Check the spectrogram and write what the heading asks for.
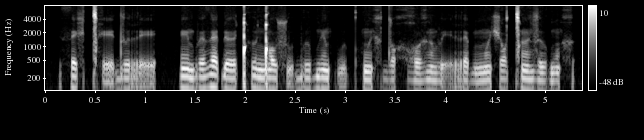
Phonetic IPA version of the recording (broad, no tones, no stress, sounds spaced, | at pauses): θ e x ǀʰ ḛ d ɯ r ḛ | ẽ b ɘ ð ɛ ɗ ɘ ǃʰ ɯ ŋ͡ǃ ɔ sʷ ḛ b ɯ b ẽ kʷ ḛ kʷʰ ẽ x d ɔ x ʁʷ ɘ ɣ ə̃ β ḛ r ɛ b ŋʷ ɛ̃ ʃ ɔ ǀ ə̃ z ɯ ɡʷ ə̃ x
